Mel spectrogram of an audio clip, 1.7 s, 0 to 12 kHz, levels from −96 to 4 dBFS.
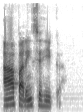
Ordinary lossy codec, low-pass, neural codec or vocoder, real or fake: AAC, 48 kbps; 10.8 kHz; none; real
